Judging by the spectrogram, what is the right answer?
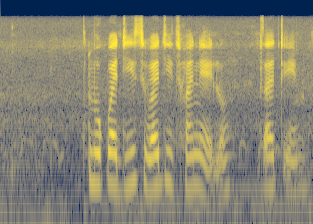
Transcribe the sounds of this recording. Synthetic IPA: mʊkʼwadisiwadit͡sʰwanɛlɔ | t͡sʼatʼɪːma

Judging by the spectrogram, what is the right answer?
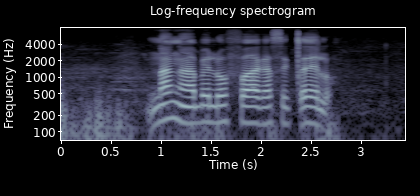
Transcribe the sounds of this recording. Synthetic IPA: naŋaɓɛlɔfak̬asiǀɛːlɔ̰

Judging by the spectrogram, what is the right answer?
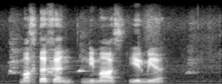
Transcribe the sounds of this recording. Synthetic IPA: mɐχtəxənːimɑːsɦiːɾmiə

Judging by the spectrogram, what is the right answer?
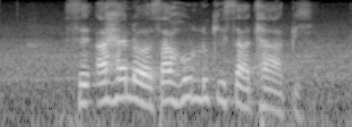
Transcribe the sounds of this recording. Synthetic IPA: sɪʔaɦɛlɔsaɦʊlʊkʼisat͡ɬʰaːpʼi

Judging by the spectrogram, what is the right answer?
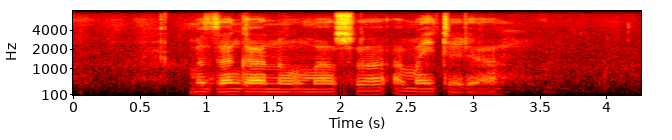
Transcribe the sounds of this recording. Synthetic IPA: mad͡zaŋɡanɔmaswaʔamaitʼɛɺɛ̰ʔa̰

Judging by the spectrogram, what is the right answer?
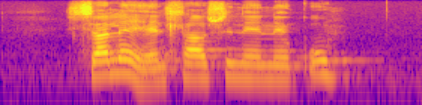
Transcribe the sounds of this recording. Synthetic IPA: ʃalɛɦɛnɬaʂinɛnɛku

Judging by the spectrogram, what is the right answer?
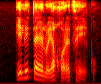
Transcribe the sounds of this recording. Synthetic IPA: ɪlɪtʼaɛlɔjak͡xʰɔɾɛt͡sʰɛːkʼɔ̰

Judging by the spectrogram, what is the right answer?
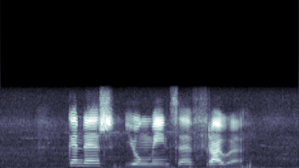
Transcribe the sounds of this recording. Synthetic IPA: kəndəsjɔŋmɛnsəfrɐwə̰

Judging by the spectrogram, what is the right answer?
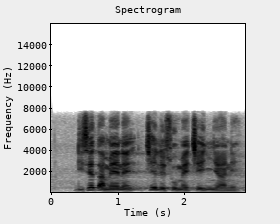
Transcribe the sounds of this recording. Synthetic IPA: disɛtʼamɛnɛt͡ʃʼelɪsʊmɛt͡ʃʼeɲ̩ɲaːnɪ

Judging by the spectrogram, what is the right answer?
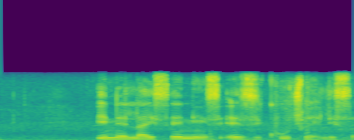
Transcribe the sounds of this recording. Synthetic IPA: inɛlajisenisḭʔezikʰut͡ʃʰwɛlis

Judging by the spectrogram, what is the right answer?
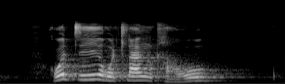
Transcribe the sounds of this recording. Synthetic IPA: ɣʊtʼɪɣʊt͡ɬʼaŋ̩kʰaɣʊ

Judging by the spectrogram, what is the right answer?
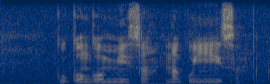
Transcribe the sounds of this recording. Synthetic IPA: kukɔŋɡomisanakujiːsa

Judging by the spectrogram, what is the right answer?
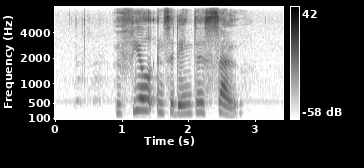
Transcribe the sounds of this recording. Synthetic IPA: ɦufiəlˠə̰nsədɛntəsəw

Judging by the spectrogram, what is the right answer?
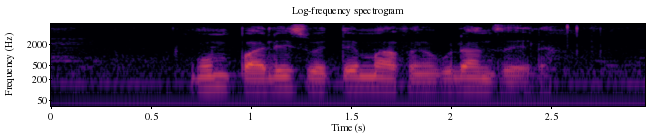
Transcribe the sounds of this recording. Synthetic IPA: ŋom̩b̥ʱalisiwɛtʼɛmafanok̬uland͡zʱɛːla

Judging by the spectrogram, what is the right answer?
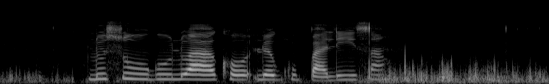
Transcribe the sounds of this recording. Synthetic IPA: lusuk̬ulwakʰɔlwek̬ub̥ʱaliːsa

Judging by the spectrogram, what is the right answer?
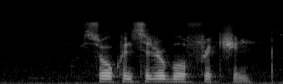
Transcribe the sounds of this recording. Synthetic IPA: sɔkʰə̃nsɪdəɹəbəlˠfɹɪkʃə̃n

